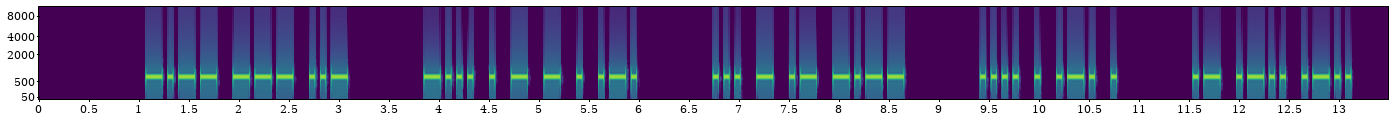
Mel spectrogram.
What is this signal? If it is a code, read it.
Morse code, heard as a keyed tone, about 22 wpm, 700 Hz. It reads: YOU BETTER STAY HERE ALL
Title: 2x Word-Spacing - Sentences from Top 500 Words - 22wpm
